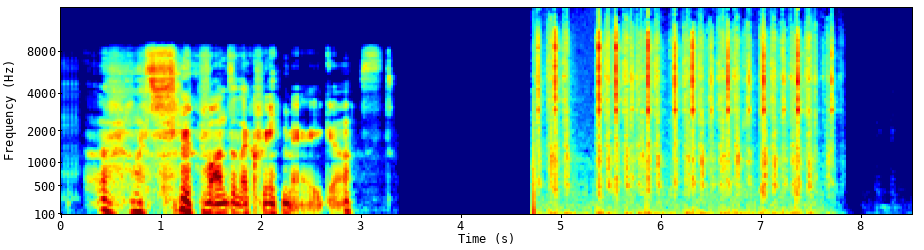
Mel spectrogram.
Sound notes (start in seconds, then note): 4.7 typewriter typing sound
